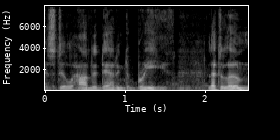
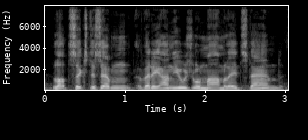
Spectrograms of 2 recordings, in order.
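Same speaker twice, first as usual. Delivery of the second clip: high, louder announcing; auctioneer; 6 semitones higher, 4 dB louder than usual. Acted. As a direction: present the lot to the hall.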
